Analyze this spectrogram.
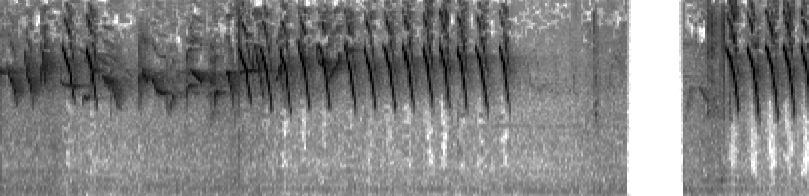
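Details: Female oriental magpie-robin singing to excite males: long, evenly spaced series of quick descending chirps, a brief silence, then the chirp series resumes.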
